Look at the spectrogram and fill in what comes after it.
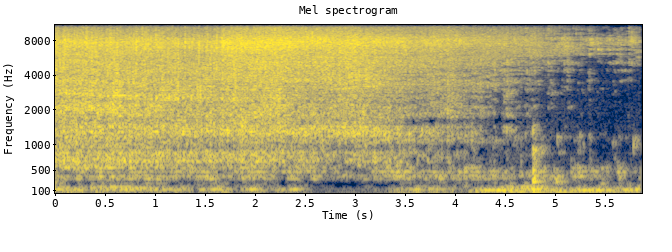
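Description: Fried masala paste sizzling in hot oil in a karahi as water is poured in, a loud hiss that dies away over the last couple of seconds.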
